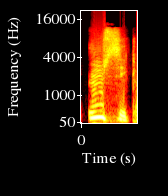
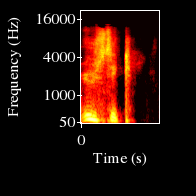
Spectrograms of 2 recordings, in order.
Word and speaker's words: Usyk: Usyk, I keep saying his last name wrong, Usyk.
